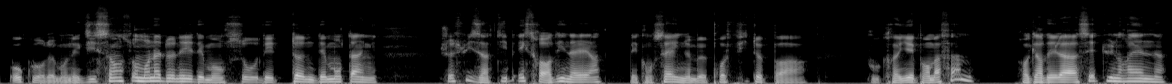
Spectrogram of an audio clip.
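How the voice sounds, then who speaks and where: Man reading a defiant broke artist for an audiobook, boastful and loud, pitch swinging wide, dry sound. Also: no echo, close to an everyday voice. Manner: boastful, exclamatory. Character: proud, defiant poor artist man, laughing off advice.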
